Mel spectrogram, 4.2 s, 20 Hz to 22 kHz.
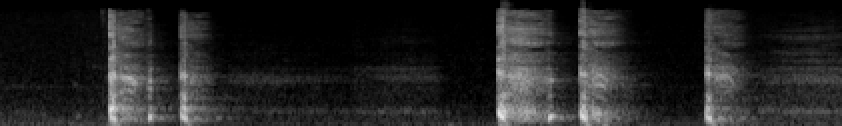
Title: Girl coughing 252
